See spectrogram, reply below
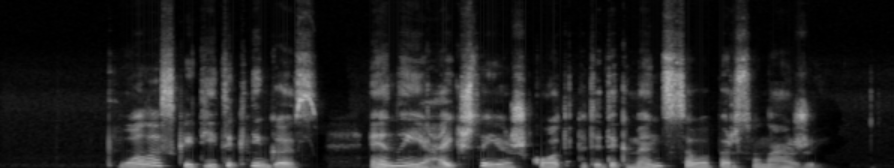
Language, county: Lithuanian, Vilnius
